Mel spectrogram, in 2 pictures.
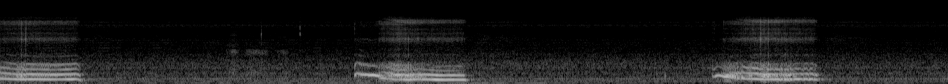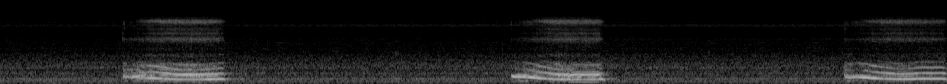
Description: http://www.mein-hunde-blog.de - Unser Hund schnarcht, Our dog snores. Echt lustig ;)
